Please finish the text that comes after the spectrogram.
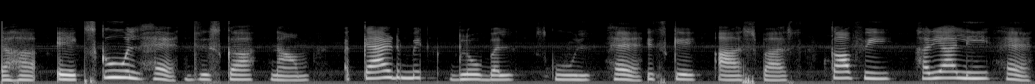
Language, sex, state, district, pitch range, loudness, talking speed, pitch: Hindi, female, Uttar Pradesh, Gorakhpur, 210-275 Hz, -19 LUFS, 85 wpm, 230 Hz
